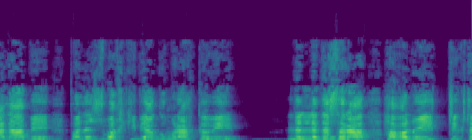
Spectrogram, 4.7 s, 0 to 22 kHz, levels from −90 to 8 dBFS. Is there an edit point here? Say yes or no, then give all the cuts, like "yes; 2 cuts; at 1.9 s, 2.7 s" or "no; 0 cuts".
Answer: no; 0 cuts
